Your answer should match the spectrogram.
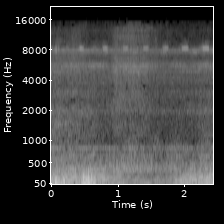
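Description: Quiet pause with a low background rumble and a brief handling knock about half a second in, as the portable tire inflator is held on the valve stem. A faint high chirp repeats about three times a second.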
